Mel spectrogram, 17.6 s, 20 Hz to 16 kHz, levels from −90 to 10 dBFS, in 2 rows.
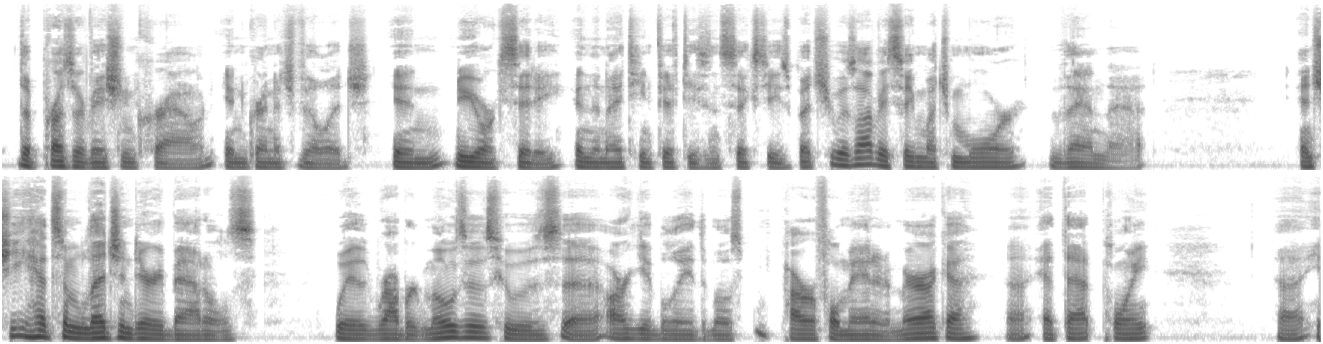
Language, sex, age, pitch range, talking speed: English, male, 40-59, 90-115 Hz, 160 wpm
